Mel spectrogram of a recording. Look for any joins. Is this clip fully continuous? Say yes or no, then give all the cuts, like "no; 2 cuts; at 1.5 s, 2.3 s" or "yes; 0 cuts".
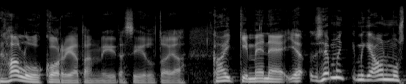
no; 1 cut; at 1.9 s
